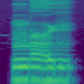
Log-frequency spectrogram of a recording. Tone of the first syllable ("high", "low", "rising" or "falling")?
low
